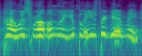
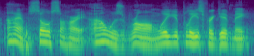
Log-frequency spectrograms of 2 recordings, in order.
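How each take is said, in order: First: Put-on high little-kid voice parroting an apology; high, dutiful child imitation. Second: Low, soft, sincere apology; hushed, lowered voice of a sorry parent; earnest apology. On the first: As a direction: recite it like a small boy, pitched way up. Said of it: "he dutifully responded". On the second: Retold or imitated. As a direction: apologize quietly and humbly. Father apologizing to crying son.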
